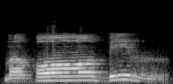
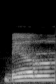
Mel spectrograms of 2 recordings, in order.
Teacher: پھر را کو ہم نے باریک کر کے پڑھنا ہے کیونکہ را ساکن اس سے پہلے کسرہ آ رہا ہے تو را کو باریک پڑھیں گے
